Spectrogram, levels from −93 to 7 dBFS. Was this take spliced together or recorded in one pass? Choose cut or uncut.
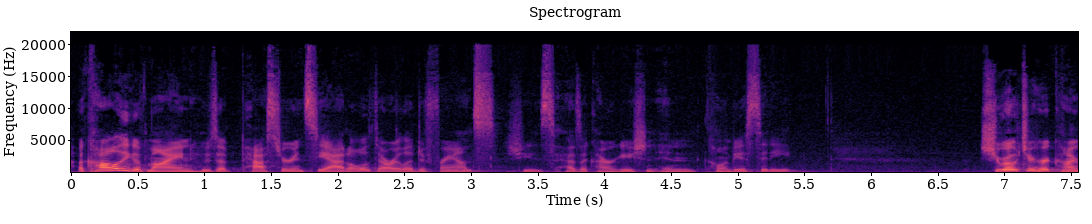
uncut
